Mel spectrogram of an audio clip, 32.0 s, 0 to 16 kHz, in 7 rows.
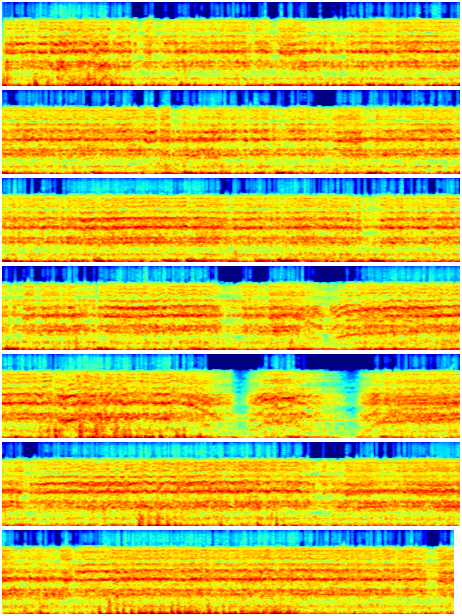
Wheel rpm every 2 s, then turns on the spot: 220, 230, 230, 230, 230, 230, 230, 220, 190, 220, 80, 190, 220, 220, 230, 230.
none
